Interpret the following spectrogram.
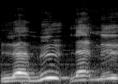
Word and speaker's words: Lamu: That would be the province of Lamu. That's exactly how you pronounce it, in case you're wondering.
